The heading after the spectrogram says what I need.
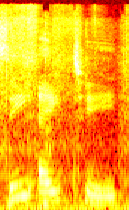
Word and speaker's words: Catkin: It's C-A-T-K-I-N. Catkin is the way you pronounce it.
